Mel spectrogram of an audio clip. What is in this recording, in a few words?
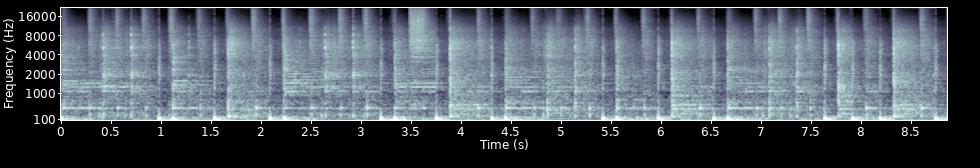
Wormhole Beat, Processed Drumkits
